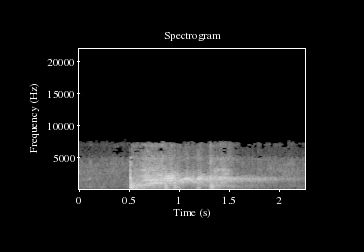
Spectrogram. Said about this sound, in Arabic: كحة ما كحة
